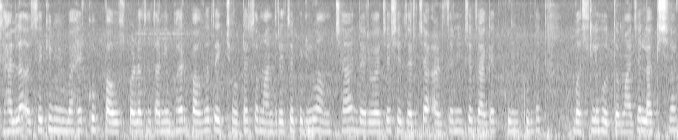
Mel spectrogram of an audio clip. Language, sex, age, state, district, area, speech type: Marathi, female, 18-30, Maharashtra, Aurangabad, rural, spontaneous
